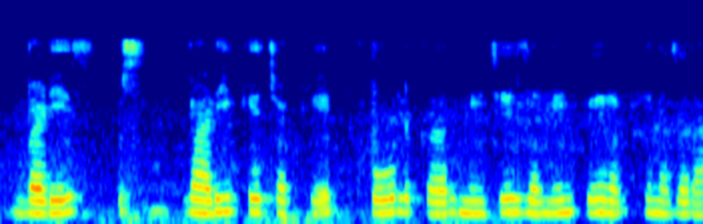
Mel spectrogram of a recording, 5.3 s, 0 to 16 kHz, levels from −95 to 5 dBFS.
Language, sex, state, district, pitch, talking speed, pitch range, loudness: Hindi, female, Bihar, Jamui, 205 Hz, 135 wpm, 200-215 Hz, -33 LUFS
